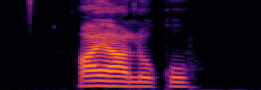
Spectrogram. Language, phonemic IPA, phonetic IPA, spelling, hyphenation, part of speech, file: Estonian, /ˈɑjɑˌluɡ̊u/, [ˈɑ̈jɑ̈ˌluɡ̊u], ajalugu, a‧ja‧lu‧gu, noun, Et-ajalugu.ogg
- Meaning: history: 1. Consecutive events happened in the past as a whole 2. The branch of science describing and studying past events and patterns between them 3. A record of actions by a user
